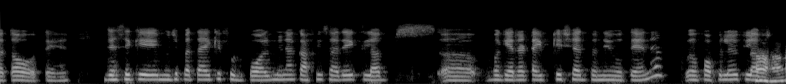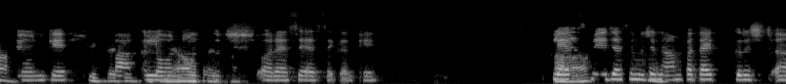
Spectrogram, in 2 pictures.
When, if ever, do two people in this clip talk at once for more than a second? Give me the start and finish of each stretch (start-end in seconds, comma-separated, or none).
9.0-10.3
